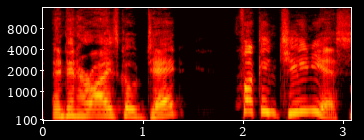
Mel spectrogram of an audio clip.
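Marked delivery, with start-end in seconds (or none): 2.0-3.1 high, thrilled outburst; excited praise. Real, not acted. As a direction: burst out in admiration. Raving about the film twist.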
